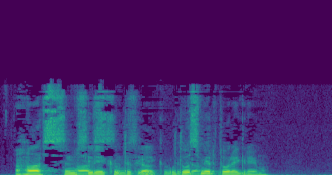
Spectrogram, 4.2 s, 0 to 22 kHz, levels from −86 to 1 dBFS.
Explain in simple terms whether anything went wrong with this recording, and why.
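The speech sounds dull all the way through, with two different kinds of swirly, watery roughness layered together. That is likely transcoding between lossy codecs: the audio was squeezed by one compression format and then squeezed again by another, so both sets of damage remain.

From 0.92 to 2.78 s, a quieter second copy of the same speech runs about seven tenths of a second behind, like a flat, dry echo that switches on and off suddenly. This is a doubled audio track, likely from the sound being captured twice through a slower second path.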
